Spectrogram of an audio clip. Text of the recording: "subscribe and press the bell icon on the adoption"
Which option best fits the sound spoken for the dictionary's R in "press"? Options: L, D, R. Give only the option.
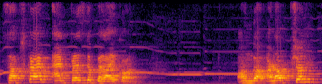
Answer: R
